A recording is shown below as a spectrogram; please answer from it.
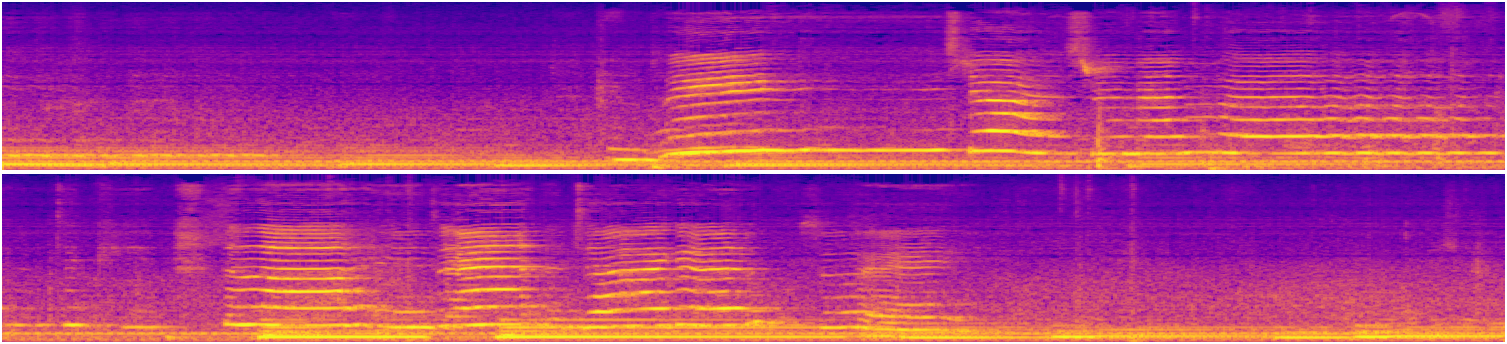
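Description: A woman singing live with her own acoustic guitar accompaniment: ringing guitar chords alone for the first few seconds, then sung phrases with held, wavering notes over the chords.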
